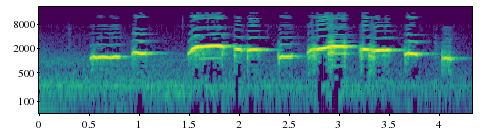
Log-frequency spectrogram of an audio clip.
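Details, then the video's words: Cockatiel kept as a pet giving a whistling display: a run of clear whistled notes climbing and falling, the longest held and slightly rising, in a steady tune-like sequence indoors. "Sultan Papağanı Konuşması - Eşek Sıpası Diyor"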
